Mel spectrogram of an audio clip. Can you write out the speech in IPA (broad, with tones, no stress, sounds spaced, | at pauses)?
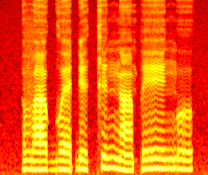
v a˨ ɡʷ ɛ˨ ɗ ɪ˨ k ɪ˦ ŋ ã˨ p eː˦ ŋ ʊ˦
